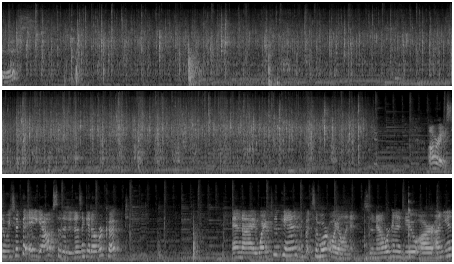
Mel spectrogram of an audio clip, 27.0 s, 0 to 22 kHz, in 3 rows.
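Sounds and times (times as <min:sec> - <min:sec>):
utensil stirring in pan: 0:00.0 - 0:16.4
eggs sizzling in hot oil: 0:00.0 - 0:16.5.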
